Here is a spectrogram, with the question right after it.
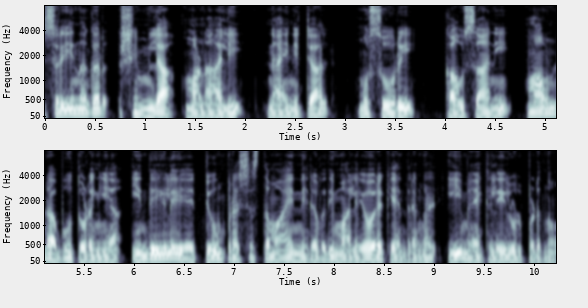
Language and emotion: Malayalam, neutral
